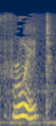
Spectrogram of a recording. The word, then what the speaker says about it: fruit: It's not fruit. Not fruit. There are not two syllables there.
